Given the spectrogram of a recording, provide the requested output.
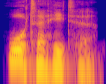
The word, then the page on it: water heater: British English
